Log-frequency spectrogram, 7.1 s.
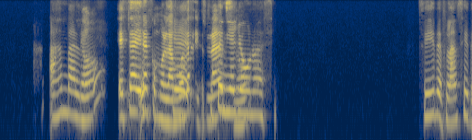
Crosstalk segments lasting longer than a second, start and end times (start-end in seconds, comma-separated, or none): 2.1-3.8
